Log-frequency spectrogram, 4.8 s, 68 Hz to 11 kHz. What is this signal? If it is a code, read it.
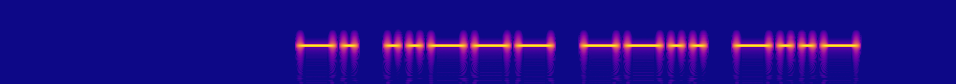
Morse code, heard as a keyed tone, about 22 wpm, 700 Hz. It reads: N2ZX
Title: Easy Call Signs Repeated 3x - 22wpm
